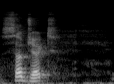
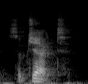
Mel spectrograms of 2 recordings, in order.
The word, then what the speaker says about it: subject: from uh in english uh subject like a thing that you study and subject uh i was subjected to this awful treatment a verb to subject something uh object a thing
